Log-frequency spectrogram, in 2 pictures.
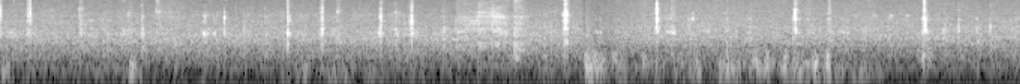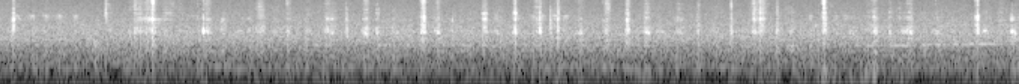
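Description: Close-up chewing of chicken and crisp lettuce leaves: many short, sharp crunches and mouth clicks at an irregular pace, with lettuce leaves being torn and handled.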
